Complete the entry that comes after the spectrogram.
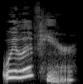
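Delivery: put-on very high child voice; little girl. A narrator's reading. Sasha continues.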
